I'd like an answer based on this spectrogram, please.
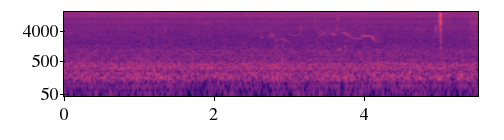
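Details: Honey bee colony on 18 August 2019, quietly replacing its queen: a dense, steady low buzzing of many bees throughout, with a few faint thin whistled tones, likely birds, around the fourth second and a brief click near the end.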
